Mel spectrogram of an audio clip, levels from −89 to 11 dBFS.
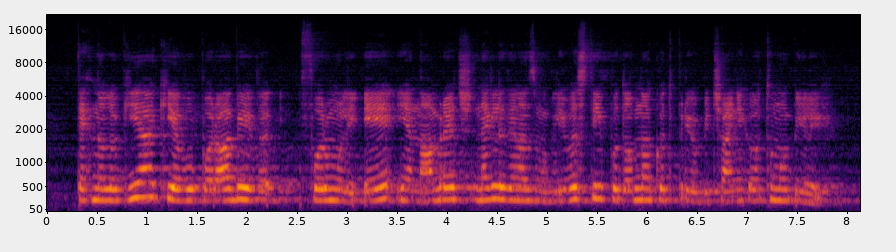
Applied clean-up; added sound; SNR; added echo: none; none; none; reverberation time 1.3 s.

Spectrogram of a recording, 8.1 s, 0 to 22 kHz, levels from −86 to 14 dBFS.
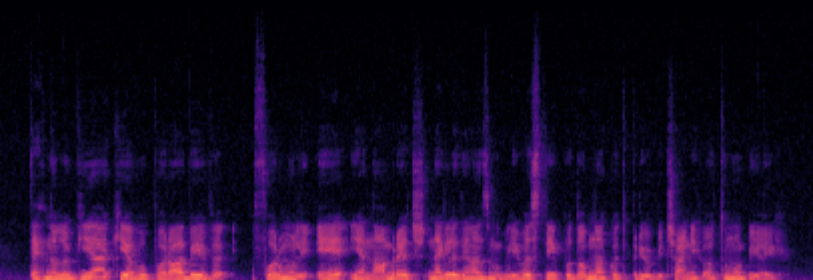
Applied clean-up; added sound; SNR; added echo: none; none; none; none.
